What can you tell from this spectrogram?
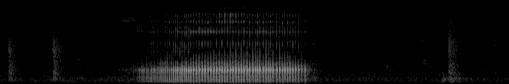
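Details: A big sleep and a big snore from a sleeping dog: a single loud, fluttering snore under two seconds, with a rattling buzz, in a quiet room.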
